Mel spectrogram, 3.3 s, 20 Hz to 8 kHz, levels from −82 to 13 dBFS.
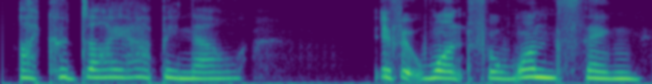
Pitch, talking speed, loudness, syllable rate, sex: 245 Hz, 185 wpm, -16 LUFS, 5.8 syllables/s, female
